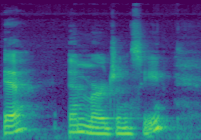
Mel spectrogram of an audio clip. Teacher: We have second syllable stress in this word, and that means that my mer syllable is long and stressed, and my first syllable, the letter E, sounds like an I. It's an unstressed I sound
